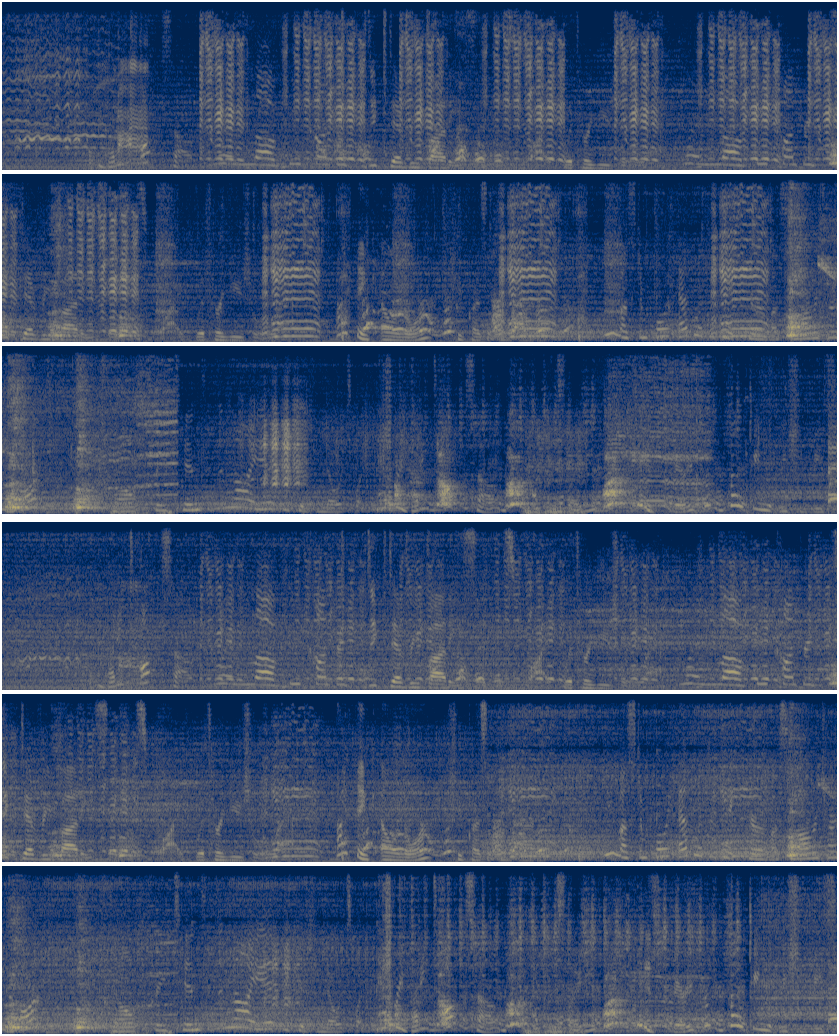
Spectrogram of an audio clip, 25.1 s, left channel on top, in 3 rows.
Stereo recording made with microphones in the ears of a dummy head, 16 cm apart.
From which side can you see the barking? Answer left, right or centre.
left.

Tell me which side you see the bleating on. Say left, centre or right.
left.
